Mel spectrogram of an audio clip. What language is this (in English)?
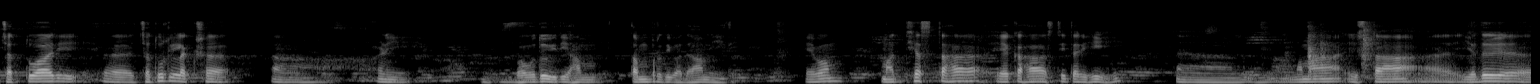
Sanskrit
